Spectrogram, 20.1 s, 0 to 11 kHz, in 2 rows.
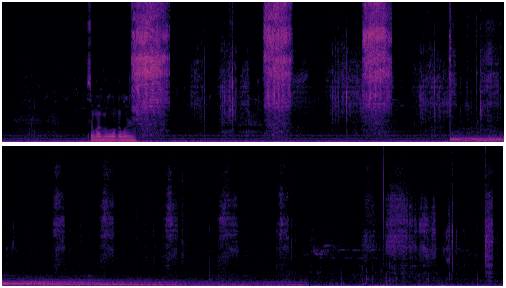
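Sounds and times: electric trolling motor humming: 9.0s - 16.2s.

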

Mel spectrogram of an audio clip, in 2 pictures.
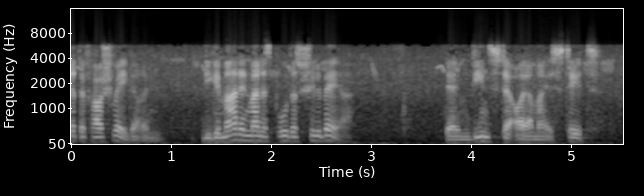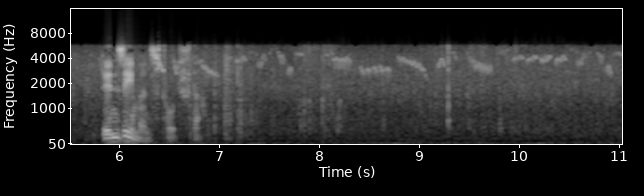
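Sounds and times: faint background hiss: 0.0s - 11.0s
small birds chirping: 0.0s - 11.0s.

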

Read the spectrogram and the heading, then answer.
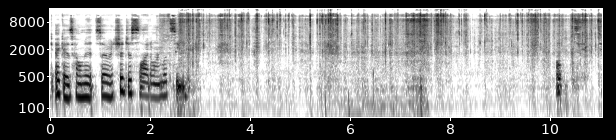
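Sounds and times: tissue paper crinkling: 2.1s - 11.0s.

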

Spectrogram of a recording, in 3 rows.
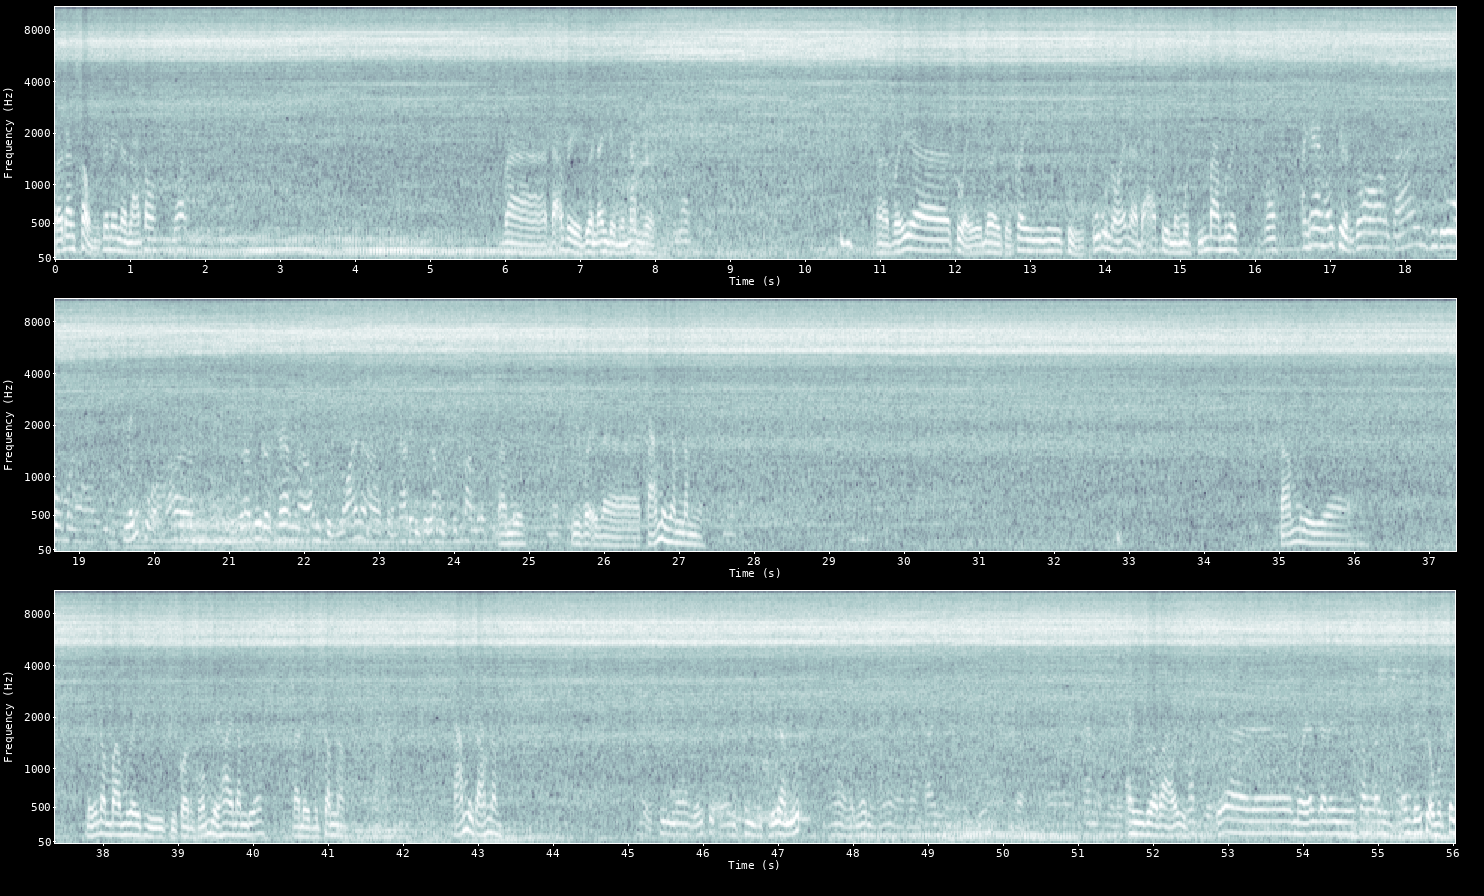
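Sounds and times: high-pitched hiss: 0.0s - 56.0s
person speaking a word: 10.5s - 25.0s, 45.2s - 49.2s, 51.6s - 56.0s.

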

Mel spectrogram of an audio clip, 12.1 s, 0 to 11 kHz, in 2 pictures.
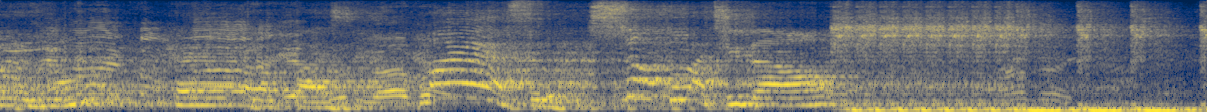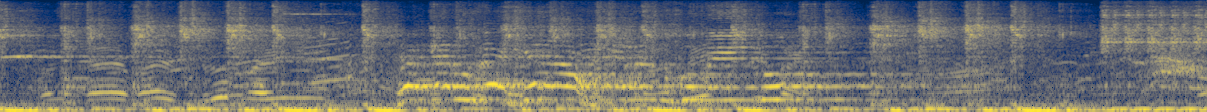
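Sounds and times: live band music over pa: 2.6s - 12.0s
heavy pulsing bass beat: 4.1s - 12.0s.

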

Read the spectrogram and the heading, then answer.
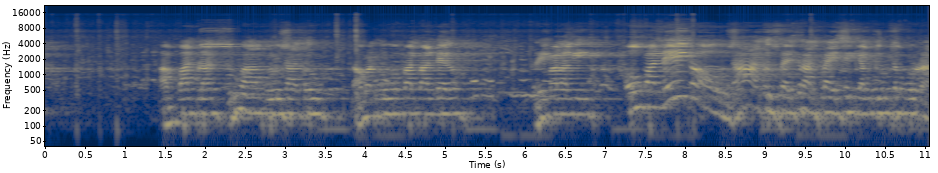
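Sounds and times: man commentating: 1.3s - 11.0s.

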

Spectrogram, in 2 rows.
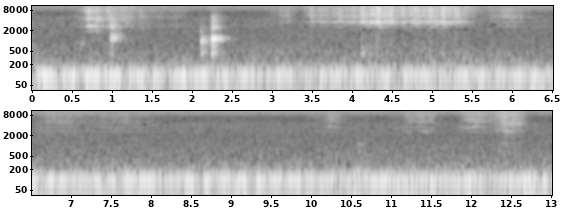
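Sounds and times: sugar pouring hiss: 0.6s - 2.0s, 3.0s - 8.2s, 10.0s - 13.0s.

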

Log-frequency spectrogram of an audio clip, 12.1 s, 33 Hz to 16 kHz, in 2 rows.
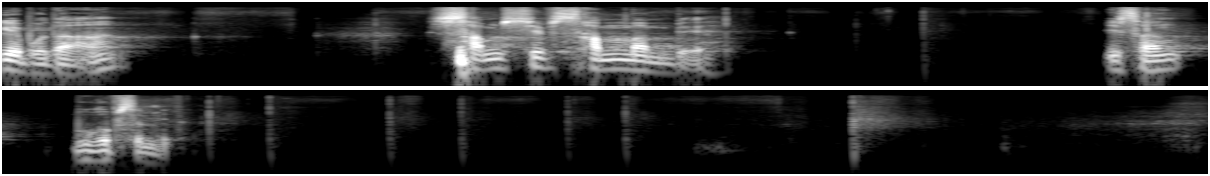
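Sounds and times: chalk tapping on blackboard: 0.0s - 5.8s, 6.4s - 11.2s.

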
